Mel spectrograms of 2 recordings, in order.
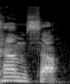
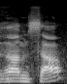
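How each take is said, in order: First: The first sound is scraped in the throat. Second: The first sound is a plain, unscraped R. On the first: The speaker calls it right. "mais tu racles le R. C'est Khamsa" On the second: The speaker calls it wrong. "comme si tu dis Ramsa"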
